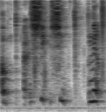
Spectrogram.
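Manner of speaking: whispered, slow, breathy, broken stutter. Retelling how the other person answered when confronted: imitating someone stuttering. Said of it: "Then he started stuttering".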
